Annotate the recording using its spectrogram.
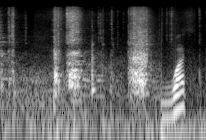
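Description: Steel spades digging into a sand bed under a walkway, two gritty scrapes about a second apart. The blades meet concrete buried beneath the sand.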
